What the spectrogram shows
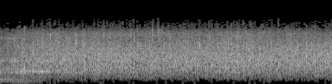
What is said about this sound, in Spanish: Fuerte el aplauso al Señor.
